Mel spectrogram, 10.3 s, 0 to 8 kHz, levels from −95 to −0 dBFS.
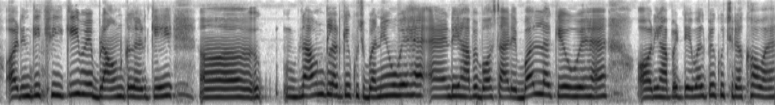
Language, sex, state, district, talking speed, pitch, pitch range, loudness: Hindi, female, Bihar, Araria, 185 wpm, 260 Hz, 245-290 Hz, -12 LUFS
